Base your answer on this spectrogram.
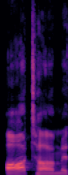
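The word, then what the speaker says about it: ATUM: Here, they announced a new album called, I believe it's pronounced Autumn. It's A-T-U-M.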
